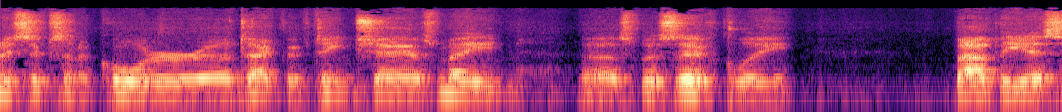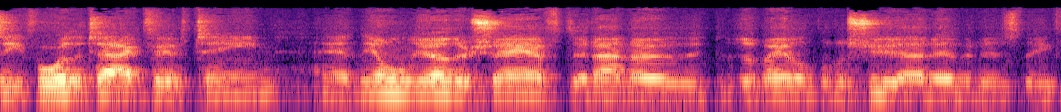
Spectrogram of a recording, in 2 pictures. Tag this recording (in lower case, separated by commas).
speech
